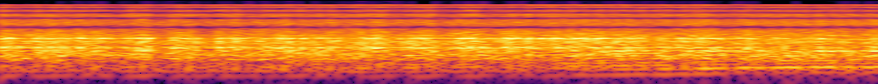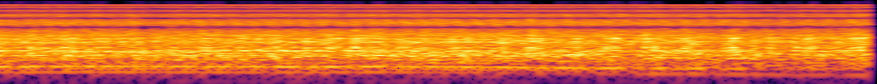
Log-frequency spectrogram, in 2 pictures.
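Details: VW engine at steady idle: faint regular knock in time with the engine beneath; lower-end knock, owner suspects rod knock, unconfirmed.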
